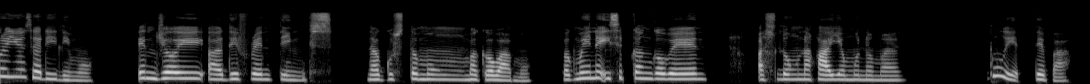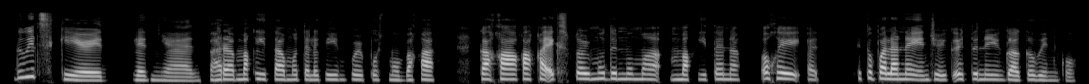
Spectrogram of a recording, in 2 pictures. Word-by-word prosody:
rin 355 -1 -1
yung 335 - -10
sarili 245 -9 0
mo, 180 -2 -9 0.4
enjoy, 275 0 +4
ah, 230 -1 +1
different 245 0 0
things 205 -2 -5 0.3
na 225 -1 +1
gusto 240 +3 -2
mong 225 -2 -2
magawa 210 -3 +2
mo. 170 -1 -11 0.2
'Pag 220 +2 -3
may 280 +2 +3
naisip 280 0 0
kang 270 -2 0
gawin 250 0 +4 0.5
as 225 +1 -4
long 235 -1 -1
na 230 - 0
kaya 225 0 +4
mo 220 0 -3
naman 200 -1 -5 0.8
do 395 -2 0
it, 220 - -2 0.2
di 230 - +4
ba? 170 -3 -11 0.3
Do 315 +6 -3
it 365 -1 0
scared, 190 -5 +2 0.2
ganyan. 185 -4 -3
Para 225 +2 +2
makita 235 0 0
mo 220 +1 -3
talaga 215 +1 -4
yung 220 -1 -5
purpose 220 -1 -6
mo 205 -2 -5
baka 210 +1 +1 0.4
kaka 240 0 +6
kaka-explore 255 +1 +3
mo 265 - 0
don 260 -2 0
mo 250 - -2
ma 240 -2 -1
makita 225 +1 -2
na 230 -1 -3 0.2
okey 275 - +3
at - - -7 0.4
ito 285 +1 -3
pala 255 -3 +7
na-eenjoy 225 -2 -1
ko, 240 - -1
ito 250 +1 -2
na 230 -1 -3
yung 215 - -6
gagawin 205 -2 -1
ko 175 -2 -13
230 Hz, 160 wpm, -22 LUFS, 210-250 Hz, 0.8 s, pala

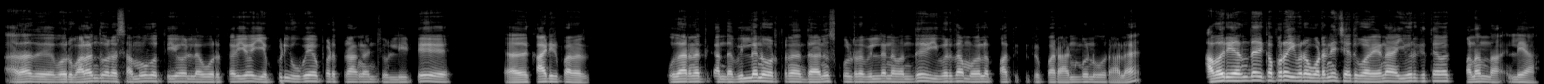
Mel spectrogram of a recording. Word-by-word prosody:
அதாவது 120 +1 +1 0.2
ஒரு 120 -1 +2
வளர்ந்து 140 +5 +2
வர 135 -1 +1
சமூகத்தையோ, 135 0 -2
இல்ல 125 -1 -2
ஒருத்தரையோ 125 +4 -1 0.2
எப்படி 140 +8 -6
உபயோகப்படுத்துறாங்கன்னு 120 -3 -2
சொல்லிட்டு 110 +6 -3 0.9
அது 110 +1 +4
காட்டியிருப்பாரு. 125 -6 +2 0.9
உதாரணத்துக்கு, 130 +1 +2
அந்த 120 0 -1
வில்லன்னு 155 +2 +3
ஒருத்தர 130 0 -2 0.2
தனுஷ் 130 +4 0
கொல்ற 125 -1 -4
வில்லனை 130 +1 -1
வந்து, 125 +6 -3 0.2
இவர் 135 +2 -2
தான் 140 - 0
முதல்ல 125 0 0
பாத்துக்கிட்டு 115 -1 -8
இருப்பாரு, 110 -1 -4
அன்புன்னு 115 +1 -4
ஒரு - - -9
ஆள. - - -4 0.8
அவர் 165 +2 +7
இறந்ததுக்கப்புறம் 180 +2 +4
இவர 170 0 +3
உடனே 160 +3 +1
சேத்துக்குவாரு. 135 -4 +2
ஏன்னா, 150 +1 +3
இவருக்கு 150 0 -2
தேவ 155 - +2 0.2
பணம் 125 0 0
தான் 105 - -7
இல்லையா? 110 -2 -1
130 Hz, 150 wpm, -21 LUFS, 120-145 Hz, 0.9 s, அவர்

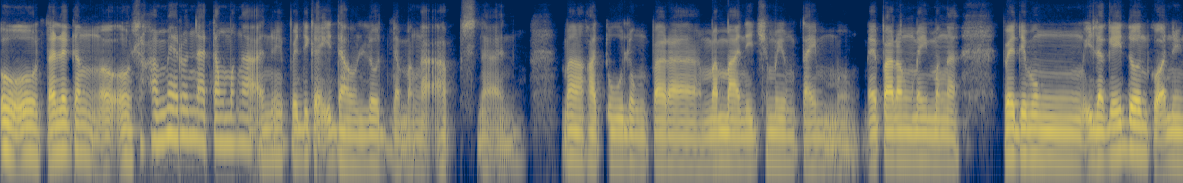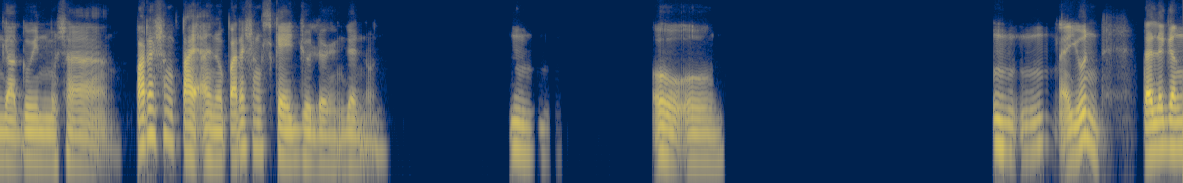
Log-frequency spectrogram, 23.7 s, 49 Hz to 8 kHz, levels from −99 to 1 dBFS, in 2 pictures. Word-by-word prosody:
Oo, 120 -2 +5
talagang 125 -1 +2
oo. 110 -1 0
'Tsaka 165 +10 -5
meron 185 +2 +1
atang 160 -2 -1
mga 155 0 -3
ano 110 +2 -4
eh, 115 - -4
pwede 110 +1 -2
ka - - -3
i-download 95 -2 -1
na - - -6
mga - - -6
apps - - -7
na - - -8
ano, 100 -1 -13 0.4
makakatulong 100 -2 -1
para 90 -2 +1
ma-manage 95 0 0
mo 100 - -1
yung 95 -1 -4
time 90 +1 -4
mo. 90 - -10
May - - +2
parang 105 0 +5
may 100 - +1
mga, 100 -2 -1 0.5
pwede 115 0 +5
mong 105 -2 +1
ilagay 110 +3 +3
dun 125 -3 +5
kung - - +3
ano 105 0 0
yung 100 - -2
gagawin 100 +1 0
mo 100 -1 -4
sa 95 -3 -3 0.2
para 195 -1 +6
siyang 185 -2 -3
ti 130 -6 +5
ano, 110 -2 +1
para 115 +5 +3
siyang 135 -1 -6
scheduler, 105 -6 -1 0.2
ganon. 120 +6 -7 1.2
Mm, 125 -3 -3 1.2
oo. 100 -3 0 2.8
Mm, 135 +1 -3
ayun. 135 +3 +2 0.4
Talagang 135 +3 +7
105 Hz, 130 wpm, -23 LUFS, 100-125 Hz, 2.8 s, Talagang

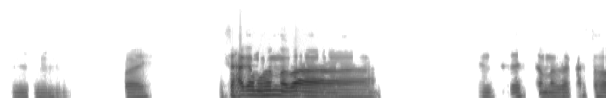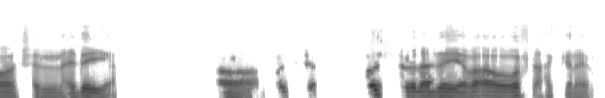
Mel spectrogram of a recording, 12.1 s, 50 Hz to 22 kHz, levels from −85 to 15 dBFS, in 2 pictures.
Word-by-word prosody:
إمم. 110 -1 -15 0.6
كوي 110 +1 -7 0.7
وفي 125 - -2
حاجة 150 +3 +5
مهمة 145 -1 +6
بقى 140 -1 +8 1.8
أنت 115 -2 -13 0.2
لسّه 120 -1 -8
ما 115 0 -4
ذكرتهاش، 120 -1 -6
العيديّة 110 +1 -4 1.1
آه، 105 -2 -3 0.2
خُش 145 - -11 0.6
خش 160 0 +4 0.3
بالعيديّة 125 -2 +1
بقى 125 +3 0
وافتح 125 +1 -1
الكلام. 110 -5 -13
120 Hz, 90 wpm, -20 LUFS, 110-130 Hz, 1.8 s, بقى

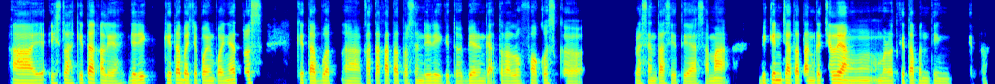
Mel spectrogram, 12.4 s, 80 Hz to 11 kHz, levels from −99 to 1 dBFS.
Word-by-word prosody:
eee, 120 0 +4
istilah 125 +1 -1
kita 140 +2 +4
kali 110 - +1
ya. 105 - -5 0.2
Jadi 120 +2 +3 0.3
kita 130 -1 +2
baca 120 +1 +2
poin-poinnya, 115 +2 +1
terus 140 +1 -1 0.5
kita 125 -2 0
buat, 110 -1 0
eee, 110 -1 -1
kata-kata 115 0 +1
tersendiri 115 0 -3
gitu, 105 - -8
biar 110 0 +1
enggak 105 0 -1
terlalu 110 -1 -1
fokus 120 -1 -1
ke 110 - -5 0.8
presentasi 110 -1 -1
itu - - -11
ya, - - +1
sama 110 0 +1 0.5
bikin 125 +1 +3
catatan 120 -1 +4
kecil 140 0 +2
yang 120 -1 +6 0.3
menurut 110 0 -3
kita 115 - +2
penting, 105 -1 -7 0.4
gitu. - - -17
115 Hz, 160 wpm, -29 LUFS, 110-120 Hz, 0.8 s, yang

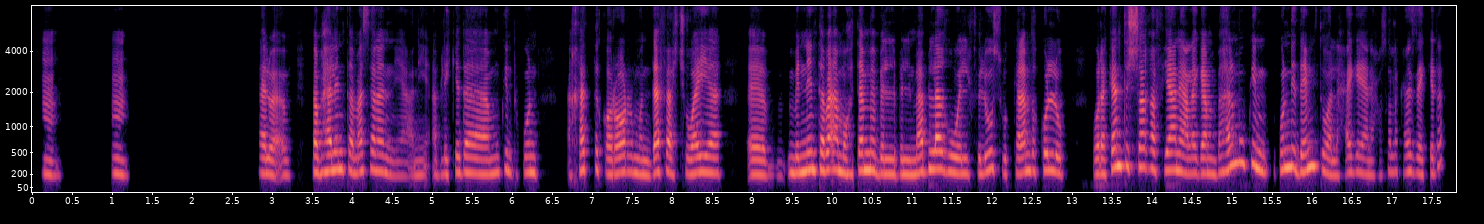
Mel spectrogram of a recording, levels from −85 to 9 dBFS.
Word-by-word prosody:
امم. 185 -2 -7 0.6
امم. 200 -3 -4 1.6
حلو 205 -2 +1
أوي، 185 0 -4 0.3
طب 220 -1 +4
هل 235 +2 +4
أنتَ 255 -1 +1
مثلًا 230 +2 0
يعني 185 +1 -11
قبل 195 0 -8
كده 205 -1 0
ممكن 215 +4 -4
تكون 215 +2 -4 0.4
أخدت 245 +1 -2
قرار 220 -1 +1
مندفع 210 +3 +2
شوية 210 0 0 0.3
آآ، 195 -2 -1 0.2
بإن 215 +1 +2
أنتَ 250 0 +3
بقى 250 +1 +6
مهتم 240 +3 +3
بال 200 -2 -1
بالمبلغ 225 +6 +3
والفلوس 210 +3 -2
والكلام 200 +3 0
ده 235 - -3
كله، 235 -3 0 0.4
وركنت 235 +10 +4
الشغف 280 -3 0
يعني 250 -1 +4
على 210 -1 0
جنب؟ 205 0 -1
هل 260 +9 +1
ممكن 305 -9 0
تكون 250 +4 +1
ندمت 275 +4 +2
والّا 195 -5 -3
حاجة 215 +4 -6
يعني 200 -3 -5
حصل 185 +4 -14
لَك 225 0 -13
حاجة 220 +1 -4
زي 210 -3 -4
كده؟ 205 - -9
220 Hz, 150 wpm, -22 LUFS, 200-245 Hz, 1.6 s, بقى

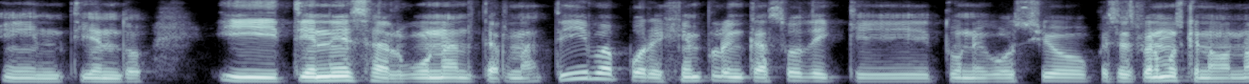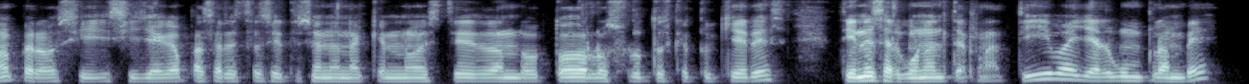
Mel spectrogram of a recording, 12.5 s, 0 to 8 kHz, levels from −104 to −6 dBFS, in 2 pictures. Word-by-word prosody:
Entiendo. 115 -1 -3 0.3
¿Y 260 -3 +6
tienes 140 +1 +6
alguna 120 0 +3
alternativa?, 125 - -2
por 135 -3 0
ejemplo, 135 +4 -2
en 130 - +1
caso 140 +3 -1
de 130 -1 -3
que 115 -1 -6
tu 120 - -4
negocio, 120 +1 -3
pues - - -6
esperemos 130 +4 +3
que - - -2
no, 115 0 -1
¿no?, 125 +5 -2
pero 120 -1 -1
sí 120 0 -7
sí 120 - -4
llega 120 +1 -1
a - - -10
pasar 125 0 -3
esta 125 +1 -8
situación 125 -1 -4
en 120 - -3
la 120 - -2
que 120 - -7
no 120 0 -1
esté 125 +1 -2
dando 120 0 -1
todos 130 0 +2
los 125 -1 -3
frutos 125 -1 -8
que - - -13
tú - - -13
quieres, 135 +6 -1 0.2
¿tienes 135 +2 +7
alguna 125 0 +3
alternativa? 185 +8 -2
¿Hay 155 -5 0
algún 135 0 0
plan 125 -1 0
B? 215 - -3
125 Hz, 215 wpm, -24 LUFS, 120-135 Hz, 0.3 s, tienes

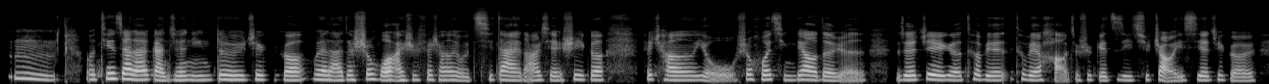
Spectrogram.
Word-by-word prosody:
嗯， 240 -7 0 0.3
我 225 - 0
听 265 +3 +3
下 245 -2 +7
来 215 0 +5
感 195 -4 +3
觉 200 -1 0
您 205 0 -2
对 220 -2 +3
于 210 - +1
这 215 +1 -1
个 210 -1 +1
未 225 -3 +3
来 195 -1 +2
的 215 +1 -1
生 235 +3 0
活 200 -1 +5
还 195 0 +2
是 210 +1 -5
非 220 +1 -4
常 200 -1 -2
地 200 - +1
有 180 -2 -2
期 205 +4 -8
待 200 -3 +2
的， - - -5
而 200 - -1
且 190 -2 -3
是 225 - -3
一 220 - 0
个 205 -1 +1 0.4
非 225 - -3
常 200 -2 +1
有 195 -3 -3
生 230 - -2
活 220 0 +1
情 215 -2 -5
调 210 -1 +4
的 190 -2 0
人， 175 - -4 0.3
我 - - -7
觉 205 - +3
得 210 - +4
这 215 -1 +3
个 195 -2 0
特 220 +3 -3
别 195 -1 0
特 255 -2 -9
别 200 -2 +1
好， 215 - -3
就 210 - -9
是 210 +2 -8
给 185 -2 -3
自 190 - -13
己 195 -1 -3
去 210 +2 -9
找 165 -6 +1
一 175 - -5
些 200 0 -2
这 210 +2 -7
个 175 -2 -4
205 Hz, 290 characters per minute, -22 LUFS, 195-220 Hz, 0.4 s, 下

